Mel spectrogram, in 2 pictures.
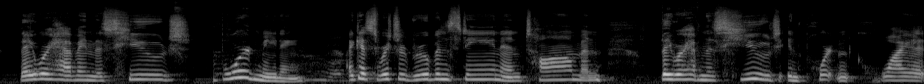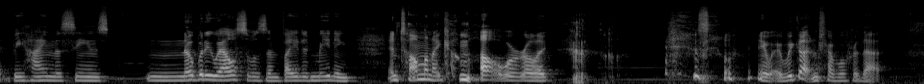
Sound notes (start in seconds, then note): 14.9 snorting; 16.1 laughing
